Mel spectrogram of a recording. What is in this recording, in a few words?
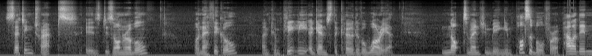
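female pick; nwnds audio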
